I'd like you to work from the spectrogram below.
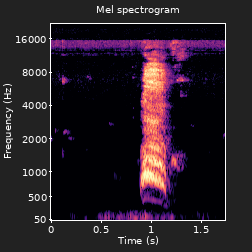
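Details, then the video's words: A single harsh, loud caw from a crow calling in a village, preceded by faint low rumbling background noise. "तुम्ही कधी कावळ्याचा आवाज ऐकला नसेल तर पहा, कावळ्याचा आवाज असा असतोय."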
